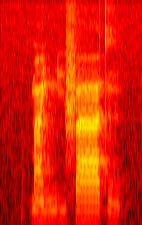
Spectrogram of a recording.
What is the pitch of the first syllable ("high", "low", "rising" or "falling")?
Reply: low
